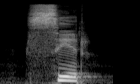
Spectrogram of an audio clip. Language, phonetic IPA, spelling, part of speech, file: Ukrainian, [sɪr], сир, noun, Uk-сир.ogg
- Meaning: 1. cheese 2. cottage cheese, curd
